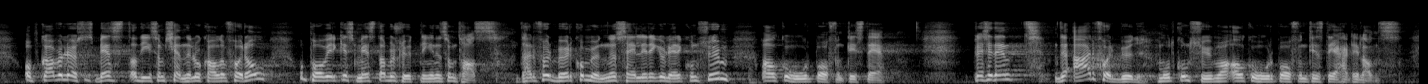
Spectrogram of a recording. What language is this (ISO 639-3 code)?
nor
